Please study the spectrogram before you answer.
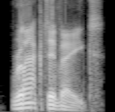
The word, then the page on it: reactivate: British English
